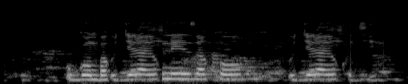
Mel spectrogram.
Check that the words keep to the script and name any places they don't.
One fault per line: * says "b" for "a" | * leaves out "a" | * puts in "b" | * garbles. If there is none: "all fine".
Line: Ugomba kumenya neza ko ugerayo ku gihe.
* says "ugerayo" for "kumenya"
